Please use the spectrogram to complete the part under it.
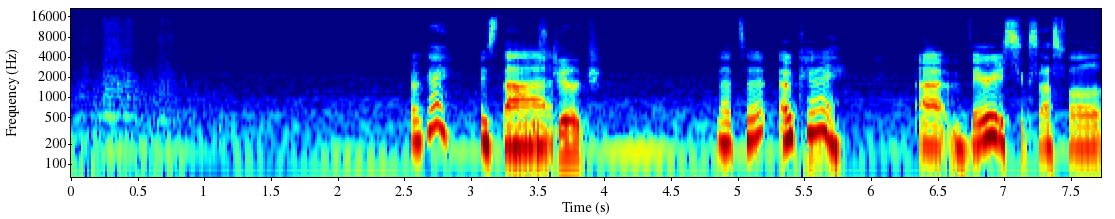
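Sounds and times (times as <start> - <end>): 
bees buzzing while flying out: 0.0 - 1.1
speech: 2.6 - 4.0, 4.8 - 7.7.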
